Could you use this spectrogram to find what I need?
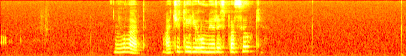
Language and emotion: Russian, neutral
